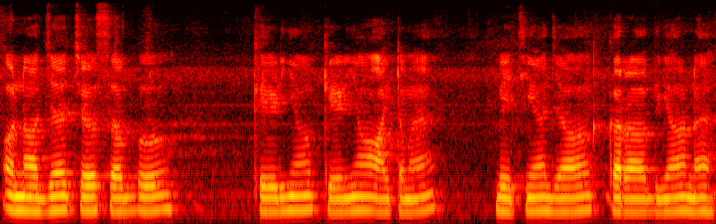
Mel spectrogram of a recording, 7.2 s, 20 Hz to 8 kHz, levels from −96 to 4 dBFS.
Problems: constant background noise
